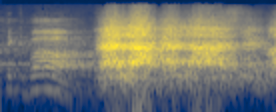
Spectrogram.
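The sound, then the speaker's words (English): A lone male voice, the cleric Sadr, calls out the chant "No, no to tyranny, no, no to the devil," then a crowd of thousands at the Kufa mosque answers with a loud, sustained roar of the slogan in unison that holds steady until the end. “His chants, "No, no to tyranny, no, no to the devil," were picked up by the crowds.”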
